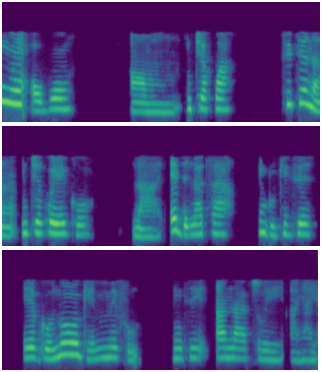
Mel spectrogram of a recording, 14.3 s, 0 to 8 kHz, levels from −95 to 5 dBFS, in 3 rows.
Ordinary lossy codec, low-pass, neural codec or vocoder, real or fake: AAC, 16 kbps; 7.2 kHz; codec, 16 kHz, 2 kbps, X-Codec, HuBERT features, trained on LibriSpeech; fake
